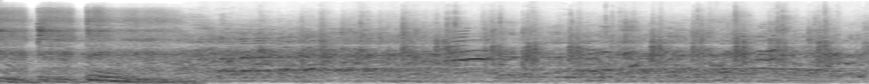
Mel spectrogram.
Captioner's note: audience laughing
